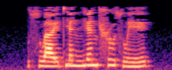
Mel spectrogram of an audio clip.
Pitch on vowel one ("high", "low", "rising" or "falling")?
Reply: rising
